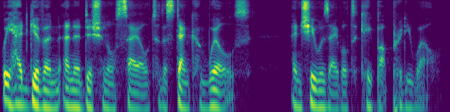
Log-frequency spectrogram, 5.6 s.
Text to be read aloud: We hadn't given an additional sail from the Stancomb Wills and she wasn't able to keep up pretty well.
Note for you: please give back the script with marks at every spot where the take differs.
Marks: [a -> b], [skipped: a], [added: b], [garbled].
We [hadn't -> had] given an additional sail [from -> to] the Stancomb Wills and she [wasn't -> was] able to keep up pretty well.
